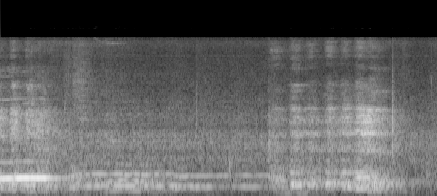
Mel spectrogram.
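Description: Male voices singing a cappella, holding a sustained note that is loudest at the start, then a new vocal phrase near the end.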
